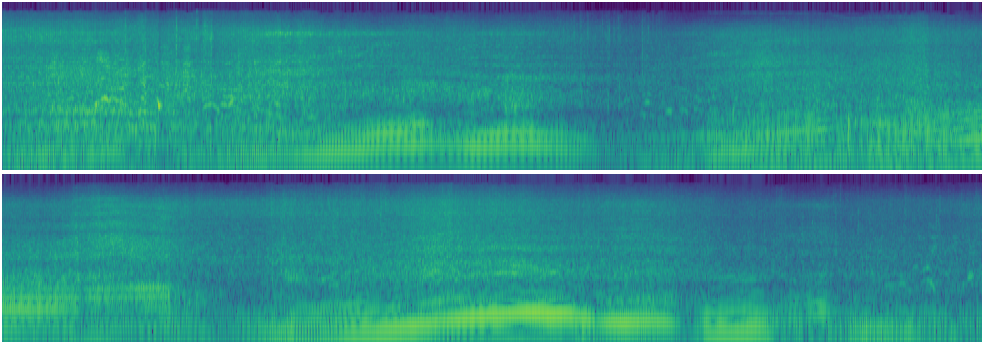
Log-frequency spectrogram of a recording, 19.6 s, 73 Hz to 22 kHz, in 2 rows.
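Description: Engine of a modified Mercedes-Benz off-road 4x4 revving hard in three long surges, its pitch climbing and then dropping over a few seconds each time, as the truck is driven through deep mud.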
